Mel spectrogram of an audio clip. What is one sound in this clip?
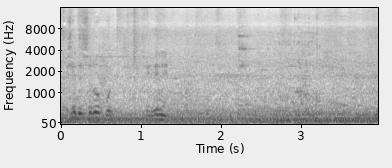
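A man slurps soup from a bowl.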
